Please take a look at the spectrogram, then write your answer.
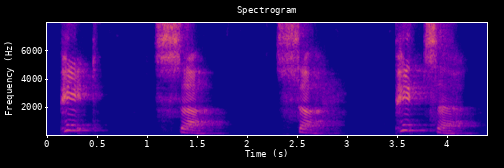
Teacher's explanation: Pizza, trọng âm rơi vào âm đầu cho nên âm đầu sẽ đọc nhanh rất sẽ đọc to hơn lên, nhấn mạnh hơn lên ạ. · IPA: /ˈpiːt.sə/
